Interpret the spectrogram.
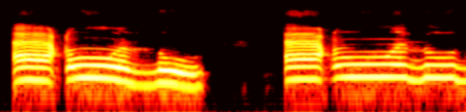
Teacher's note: Di a'udzu itu hurufnya zal. Ujung lidahnya ada di ujung gigi seri bagian atas ya. Ujung lidahnya dikeluarkan sedikit saja.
